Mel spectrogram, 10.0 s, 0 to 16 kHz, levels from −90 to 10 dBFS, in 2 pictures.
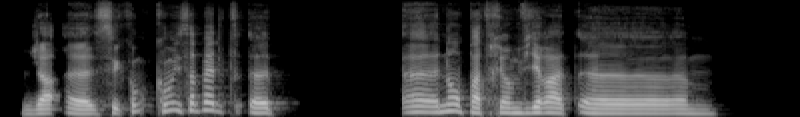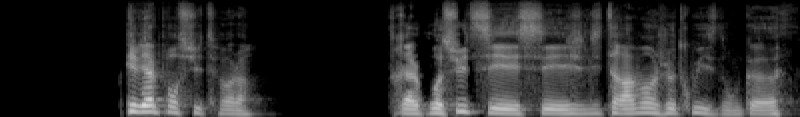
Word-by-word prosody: Genre, 135 +3 +1
heu, 130 -3 +3
c'est 125 - -5
co 195 - -8
comment 210 +2 -6
il - - -6
s'appelle, 225 -3 -2
t - - -18
heu 150 0 +1 0.8
heu, 175 0 +1
non, 205 +3 +1
pas 160 -5 +1
triumvirat, 155 0 +1
hem. 135 -3 +1 1.3
Trivial 190 -1 +9
Pursuit, 165 -5 -5
voilà. 115 -3 -6 0.8
Trivial 135 -2 +2
Pursuit 150 +8 +2
c'est 140 -6 +2
c'est 130 +1 0
littéralement 135 +3 -1
un - - -1
jeu 140 - -3
de 135 - -16
quizz 145 -7 -7
donc 110 0 -11
heu 120 0 -1
140 Hz, 170 wpm, -22 LUFS, 130-165 Hz, 1.3 s, Trivial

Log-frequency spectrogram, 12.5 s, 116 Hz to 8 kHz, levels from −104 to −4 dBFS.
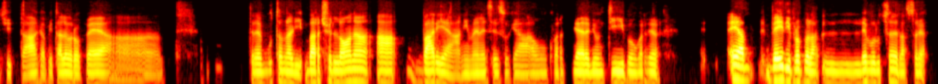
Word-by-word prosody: città, 100 0 -5
capitale 105 +1 -5
europea 100 -1 -4 1.2
te 115 - -7
ne 110 - 0
butto 115 +2 -7
una 110 -1 0
lì: 105 -1 -4
Barcellona 120 +1 +2
ha 115 0 +2
varie 115 - +1
anime, 95 +2 -6
nel 105 +1 -6
senso 105 +1 -8
che 105 - -12
ha 100 0 -6
un 100 0 -11
quartiere 110 +1 -1
di 110 - -5
un 105 -1 -5
tipo, 110 +1 -3
un 105 - -5
quartiere 105 0 -5 0.5
e - - -25 0.2
e 155 - +8
ha 140 -2 +10 0.2
vedi 140 -1 +8
proprio 125 0 +2
la 110 -1 +1
l 110 -1 -7
l'evoluzione 115 +1 -2
della 105 -2 -3
storia. - - -6
110 Hz, 160 wpm, -25 LUFS, 100-115 Hz, 1.2 s, ha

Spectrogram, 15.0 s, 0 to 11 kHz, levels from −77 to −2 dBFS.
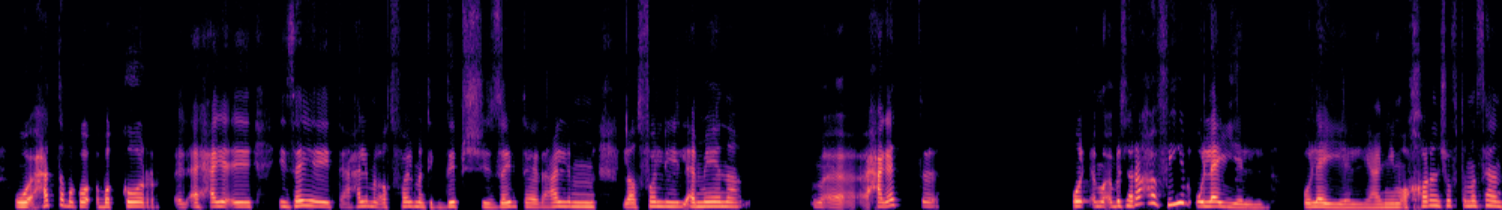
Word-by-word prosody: وحتّى 265 +6 +3
بك 225 -3 0
بكّار 215 -1 +1 0.2
الأ 185 +3 -3
حاجة 230 +2 +2
إيه، 220 0 +1 0.3
إزاي 235 -1 +3
تعلم 225 +4 -5
الأطفال 225 +2 -3
ما 220 - +1
تكدبش، 205 +2 -3
إزاي 205 +3 +1
ت 225 0 -10
تعلم 215 +2 0 0.3
الأطفال 230 +4 +1
الأمانة. 225 +1 +2 0.8
آآ، - - -5
حاجات 280 +6 +3 1.7
قل - - +6
ب 235 -1 -1
بصراحة 340 - +2
في 315 - -2 0.2
قليل، 195 -9 +2 0.4
قليل. 180 -4 +1
يعني 180 +2 -3
مؤخرًا 245 +8 +1
شُفت 260 +1 -5
مثلًا 255 0 0
225 Hz, 110 wpm, -23 LUFS, 200-235 Hz, 1.7 s, قل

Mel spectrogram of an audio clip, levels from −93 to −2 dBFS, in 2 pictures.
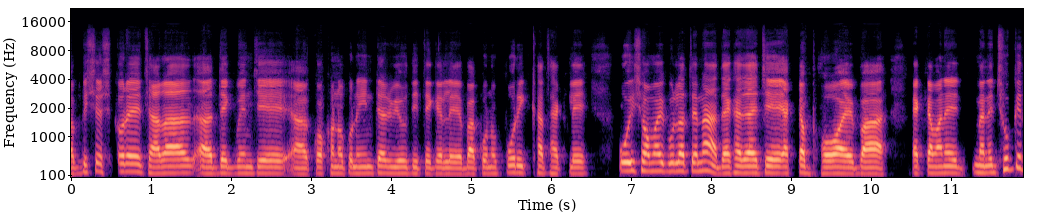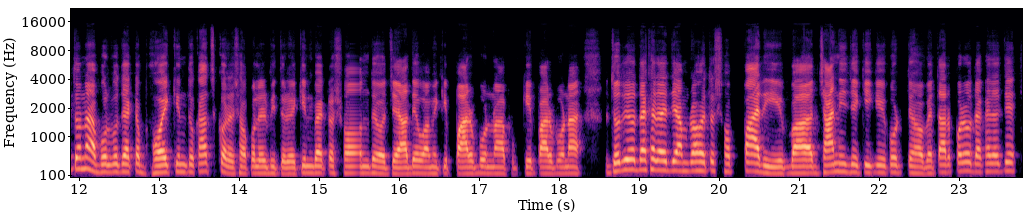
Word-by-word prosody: বিশেষ 175 +2 -6 0.2
করে 190 0 +2 0.2
যারা 150 +1 +3 0.4
আ - - +5 0.2
দেখবেন 150 0 -3
যে 150 0 0 0.4
আ - - +1 0.2
কখনো 145 +1 -3
কোনো 145 0 -3
ইন্টারভিউ 150 -1 -2
দিতে 140 0 -5
গেলে 140 -1 -2 0.2
বা 140 - +3
কোনো 145 -1 -4 0.2
পরীক্ষা 160 -1 -2
থাকলে, 145 0 -4 0.6
ওই 200 0 +5
সময়গুলোতে 200 0 +1
না 210 - +4 0.2
দেখা 155 +2 +2
যায় 155 0 +5
যে 160 - +3 0.2
একটা 150 +3 0 0.2
ভয় 145 -1 +4 0.2
বা 140 0 +5 0.6
একটা 155 - -1
মানে 155 +1 +1 0.4
মানে 160 0 +1
ঝুঁকি 250 +3 -2
তো - - +4
না। - - +6 0.2
বলবো 180 0 +1
যে - - +2
একটা 185 +1 -2
ভয় 165 +2 +5
কিন্তু 180 -1 -4
কাজ 195 0 0
করে 175 -6 +1
সকলের 150 0 -1
ভিতরে 140 -1 -3
কিংবা 160 0 0
একটা 160 - -5
সন্দেহ 155 0 -1 0.2
যে, 145 - +1
"আদৌ 150 +1 -1
আমি 145 0 -5
কি 150 - -6
পারবো 145 +1 +3
নাকি 145 0 -4
পারবো 145 0 +1
না।" 150 - +4 0.5
যদিও 230 +4 +4
দেখা 230 +1 +3
যায় 220 -1 +5
যে 215 - +4
আমরা 200 +1 -1
হয়তো 205 0 +1
সব 185 -1 -3 0.2
পারি 190 -6 +5 0.3
বা 155 0 +5 0.3
জানি 175 +3 +3
যে 175 - 0
কী, 170 - 0
কী 170 - -2
করতে 165 -2 -4
হবে। 150 0 -1
তারপরেও 185 +4 0
দেখা 185 +1 -2
যায় 190 0 -2
যে 205 - 0
155 Hz, 175 wpm, -21 LUFS, 145-185 Hz, 0.6 s, না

